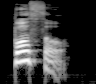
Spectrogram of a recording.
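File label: "pozo", Spanish, female; mekanta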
